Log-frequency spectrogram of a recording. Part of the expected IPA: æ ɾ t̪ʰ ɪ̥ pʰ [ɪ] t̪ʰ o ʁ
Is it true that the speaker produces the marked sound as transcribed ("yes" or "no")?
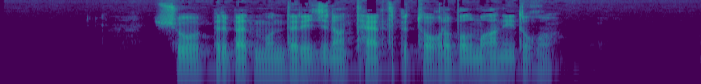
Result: yes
